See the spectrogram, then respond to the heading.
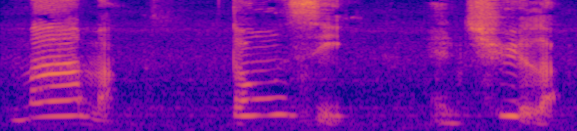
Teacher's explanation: the second syllables of the 3 respective phrases are short and soft. The second syllables have a neutral tone.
